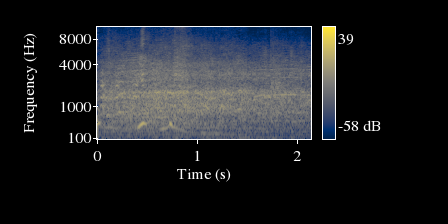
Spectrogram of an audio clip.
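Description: Studio audience laughing together, a steady wash of laughter that eases off slightly toward the end, with a short laugh from one woman in the first second.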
